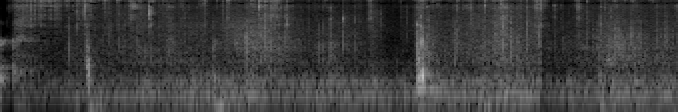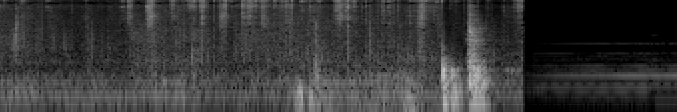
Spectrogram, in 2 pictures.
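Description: Plastic spatula scraping, tapping and clattering on a nonstick electric griddle as egg wraps are pried loose and flipped. The sound cuts off suddenly about nine seconds in, and soft instrumental music begins near the end.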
